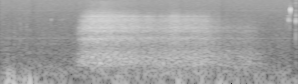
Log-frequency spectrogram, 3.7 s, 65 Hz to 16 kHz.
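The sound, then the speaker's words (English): A slow inhale through the nose during a 4-7-8 breathing exercise: one steady, airy rush of breath lasting about a second and a half, heard alone in quiet. “Inhale through your nose for a count of four.”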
